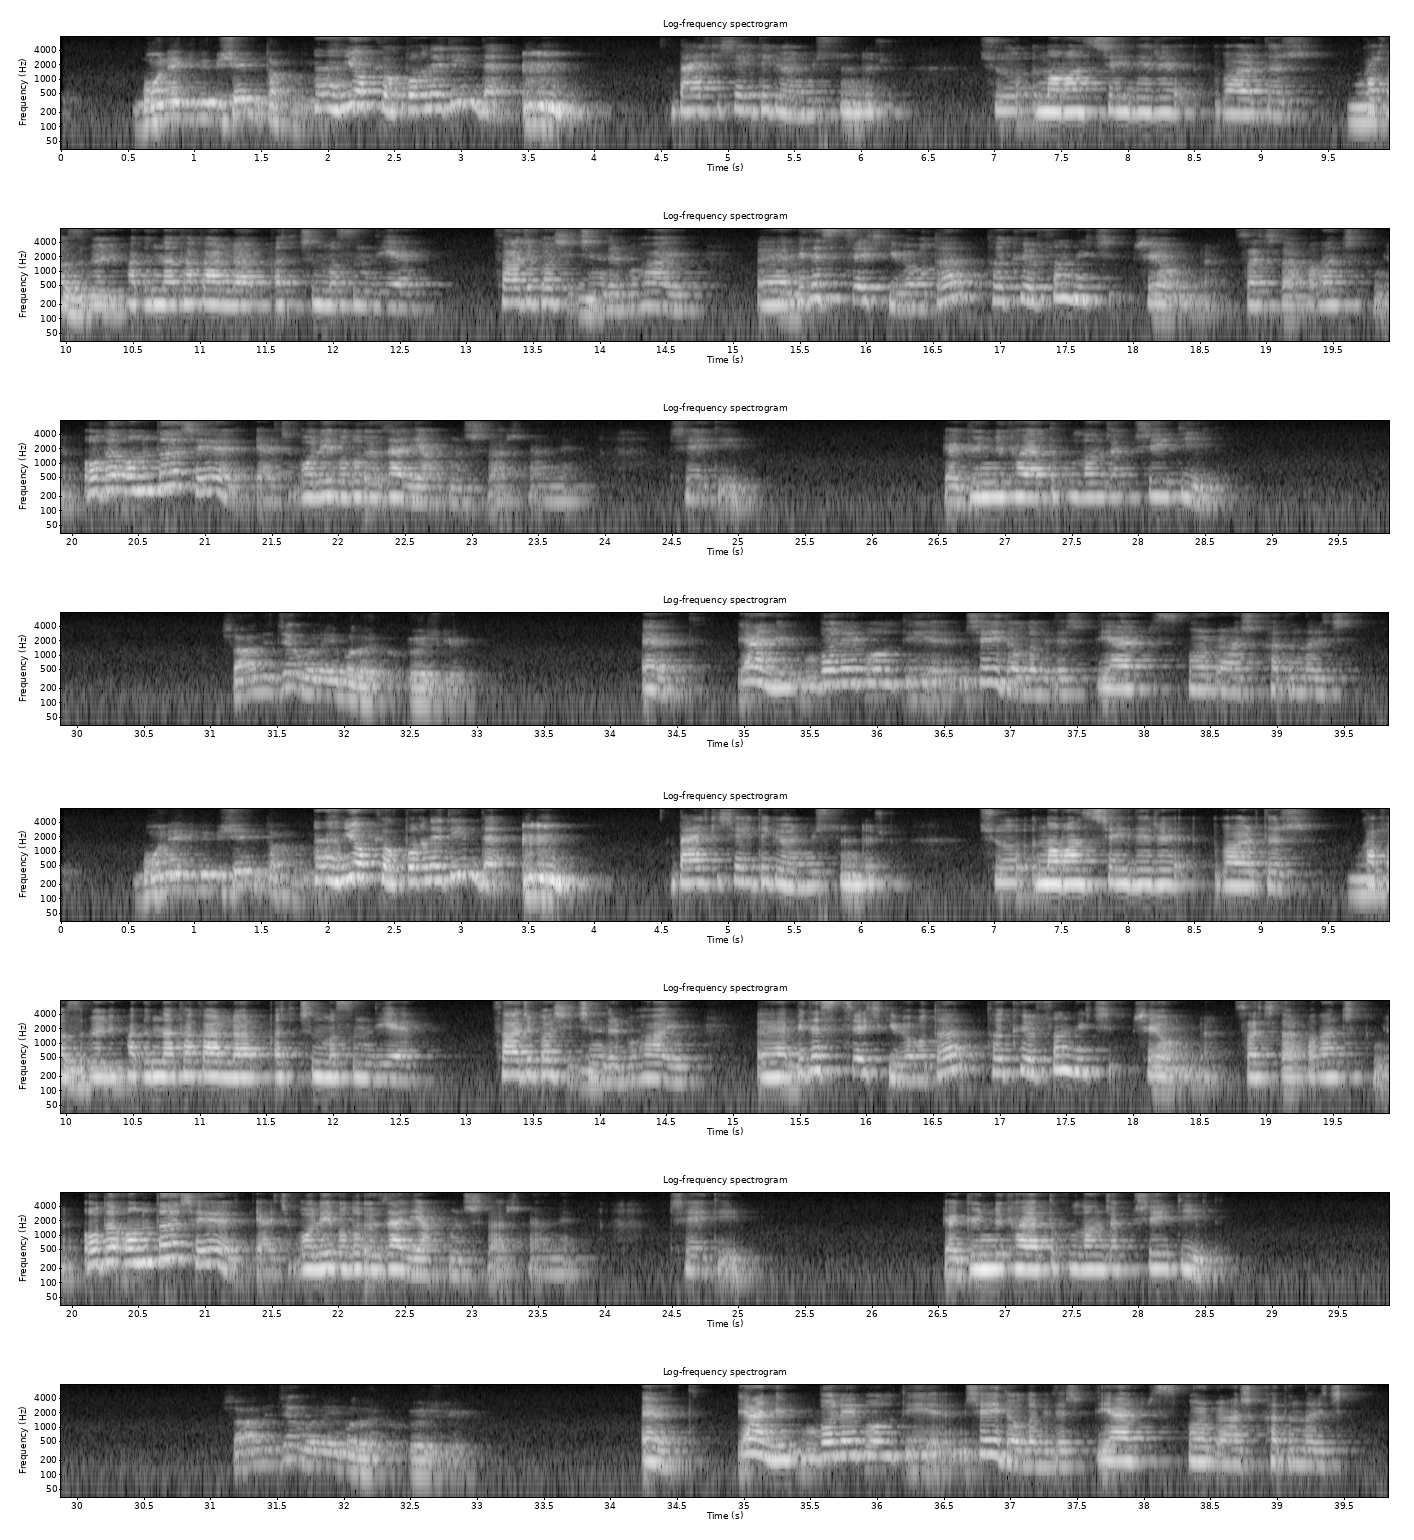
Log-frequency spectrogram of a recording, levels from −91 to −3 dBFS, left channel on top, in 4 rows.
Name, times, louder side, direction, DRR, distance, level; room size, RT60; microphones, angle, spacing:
voice 1, 0.5-1.9 9.6-10.5 13.8-14.0 15.3-15.5 31.2-32.9, left 2 dB, 45° left, 5 dB, 0.5 m, -28 dB
voice 2, 1.9-4.0 4.6-6.2 6.9-9.4 9.8-12.6 13.2-14.7 15.2-23.8 24.5-25.1 26.5-28.6 34.2-34.6 35.0-39.5, right 3 dB, 35° right, 6 dB, 0.3 m, -25 dB
3.7 x 2.6 x 3.3 m, 0.67 s
head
